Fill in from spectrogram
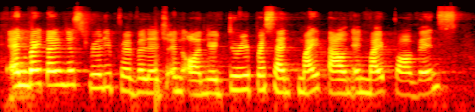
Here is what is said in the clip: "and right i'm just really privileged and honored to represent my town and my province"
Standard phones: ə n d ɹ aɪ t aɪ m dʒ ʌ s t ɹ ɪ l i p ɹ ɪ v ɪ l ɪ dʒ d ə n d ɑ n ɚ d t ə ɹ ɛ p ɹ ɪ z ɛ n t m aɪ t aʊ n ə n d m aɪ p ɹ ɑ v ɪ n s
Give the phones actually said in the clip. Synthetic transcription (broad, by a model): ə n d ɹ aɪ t aɪ m dʒ ʌ s t ɹ ɪ l i p ɹ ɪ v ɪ l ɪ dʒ ə n d ɑ n ɚ d t ə ɹ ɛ p ɹ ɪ s ɛ n t m aɪ t aʊ n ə n m aɪ p ɹ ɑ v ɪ n s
